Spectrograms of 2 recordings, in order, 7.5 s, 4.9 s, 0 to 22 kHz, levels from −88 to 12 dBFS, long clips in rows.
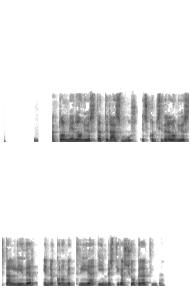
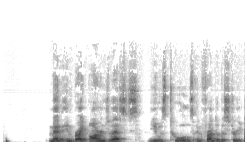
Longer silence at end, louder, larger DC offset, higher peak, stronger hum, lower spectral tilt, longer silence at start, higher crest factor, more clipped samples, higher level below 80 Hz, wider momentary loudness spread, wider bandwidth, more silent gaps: first, 0.5 s vs 0 s; first, -17 LUFS vs -20 LUFS; neither; about the same, -2 dBFS vs -4 dBFS; neither; about the same, -4.5 dB/octave vs -4.5 dB/octave; first, 0.65 s vs 0.1 s; about the same, 16 dB vs 18 dB; neither; about the same, -60 dBFS vs -60 dBFS; second, 9 LU vs 12 LU; second, 8 kHz vs 15 kHz; first, 0.73-1.00 s, 2.73-2.77 s, 4.47-4.57 s vs none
